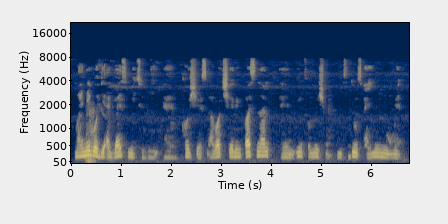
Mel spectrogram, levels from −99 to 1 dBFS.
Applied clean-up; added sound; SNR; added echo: classical method log-MMSE.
